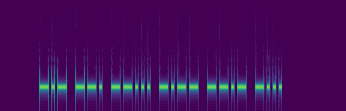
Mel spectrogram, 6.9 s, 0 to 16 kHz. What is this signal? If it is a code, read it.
Morse code, heard as a keyed tone, about 20 wpm, 700 Hz. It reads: KG7YQB
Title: USA Call Signs Repeated 2x 20wpm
